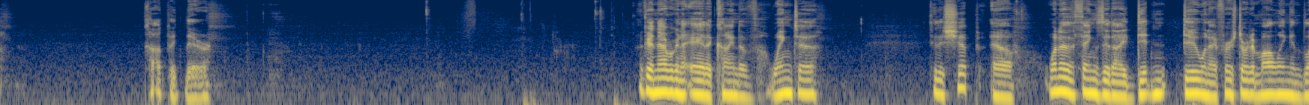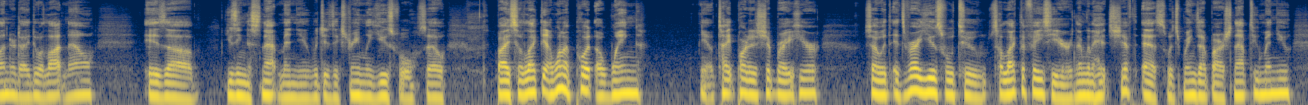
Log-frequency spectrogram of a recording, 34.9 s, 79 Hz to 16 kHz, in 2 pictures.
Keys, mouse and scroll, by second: 0.2 middle click, 8.2 n, 9.8-11.5 middle drag, 13.7-16.4 drag, 16.8-18.5 middle drag, 32.4 shift+s.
